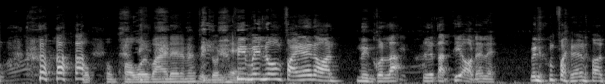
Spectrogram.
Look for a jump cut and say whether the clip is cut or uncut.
uncut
